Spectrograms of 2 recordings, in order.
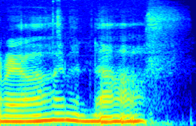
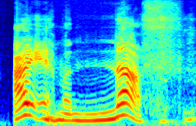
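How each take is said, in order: First: It is said casually, without conviction. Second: It is said intensely, with passion.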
